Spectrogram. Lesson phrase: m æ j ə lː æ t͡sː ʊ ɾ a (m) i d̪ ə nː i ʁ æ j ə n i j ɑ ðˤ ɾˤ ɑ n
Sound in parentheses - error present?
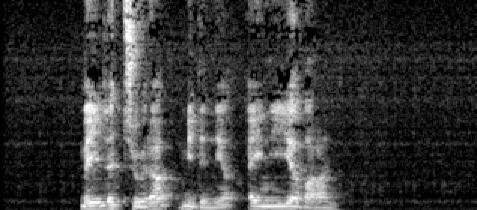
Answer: no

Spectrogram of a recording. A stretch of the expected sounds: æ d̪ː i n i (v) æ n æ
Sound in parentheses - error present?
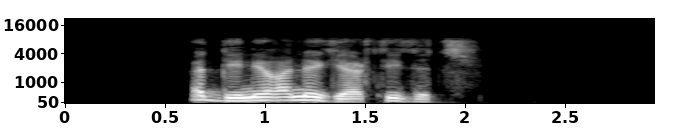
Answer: yes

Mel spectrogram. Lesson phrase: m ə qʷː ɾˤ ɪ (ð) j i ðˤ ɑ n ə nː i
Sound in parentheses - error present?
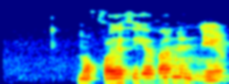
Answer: yes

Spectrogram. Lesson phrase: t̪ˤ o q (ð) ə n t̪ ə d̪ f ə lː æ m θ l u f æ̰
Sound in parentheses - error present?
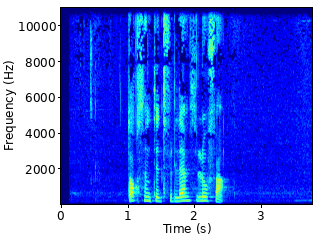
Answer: yes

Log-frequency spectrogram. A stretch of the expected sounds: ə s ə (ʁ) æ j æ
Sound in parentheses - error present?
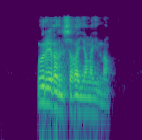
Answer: no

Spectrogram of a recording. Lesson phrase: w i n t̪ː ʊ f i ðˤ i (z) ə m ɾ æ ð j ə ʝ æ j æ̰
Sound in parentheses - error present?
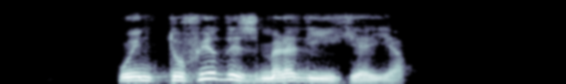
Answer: no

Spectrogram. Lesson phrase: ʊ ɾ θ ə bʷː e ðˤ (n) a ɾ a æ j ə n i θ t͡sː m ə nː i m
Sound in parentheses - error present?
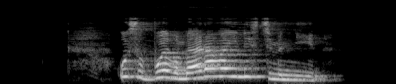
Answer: yes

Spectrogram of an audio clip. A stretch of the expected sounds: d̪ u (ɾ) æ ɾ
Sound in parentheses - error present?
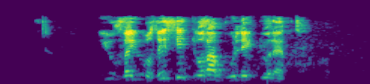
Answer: no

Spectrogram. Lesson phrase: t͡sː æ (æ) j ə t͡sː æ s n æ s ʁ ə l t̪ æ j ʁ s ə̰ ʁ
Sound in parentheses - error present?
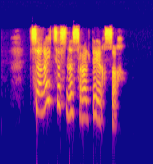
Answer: no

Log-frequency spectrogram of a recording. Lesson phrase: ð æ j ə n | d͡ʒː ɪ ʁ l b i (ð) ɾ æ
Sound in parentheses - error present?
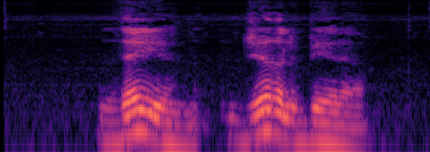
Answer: yes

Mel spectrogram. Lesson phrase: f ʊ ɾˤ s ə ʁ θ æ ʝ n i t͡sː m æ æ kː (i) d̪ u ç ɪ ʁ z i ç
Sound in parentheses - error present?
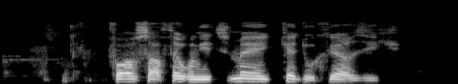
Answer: yes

